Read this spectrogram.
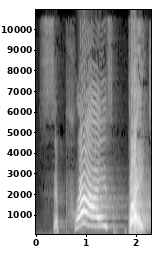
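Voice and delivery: sudden high, very loud shout; spring it on them at full volume; gleeful attack. Acted. Snake in the pocket striking possum, explosive shout.

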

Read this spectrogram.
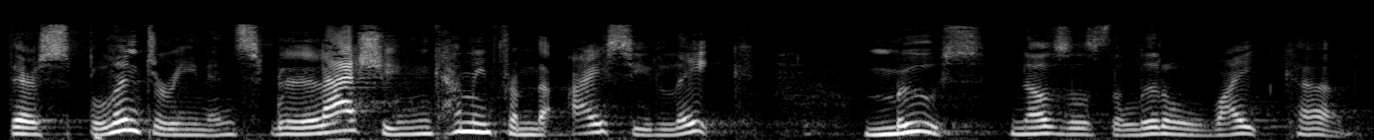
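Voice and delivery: put-on lively read-aloud to a group of kids; storybook narration. A narrator's reading. Storyteller reading to gathered children, lively narration. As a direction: tell it like a picture book at storytime. Reads picture book aloud.

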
